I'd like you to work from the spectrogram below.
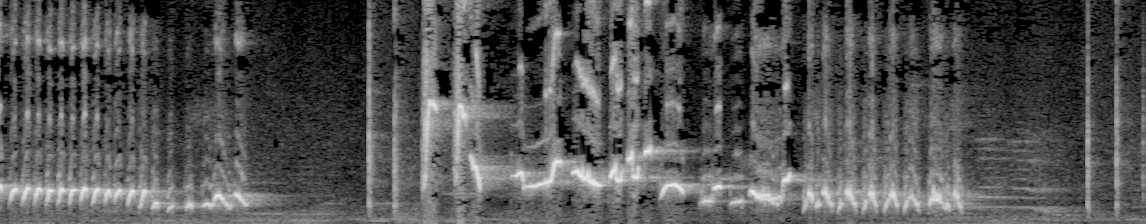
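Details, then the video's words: White-rumped shama song played as a lure to stir young wild-caught shamas that are stressed and silent: a fast rattling run of clear repeated notes, then rich warbled and whistled phrases, a pause, and another quick trill. "Pancingan MURAI BATU Muda Hutan, Stres, Macet Nyaut Cuma Hitungan Detik"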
